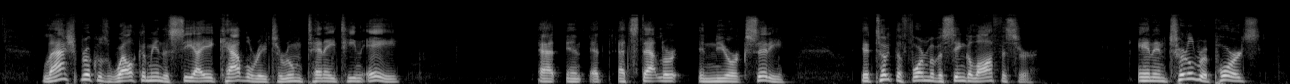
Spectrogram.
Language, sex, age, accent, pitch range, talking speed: English, male, 40-59, American, 140-180 Hz, 135 wpm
